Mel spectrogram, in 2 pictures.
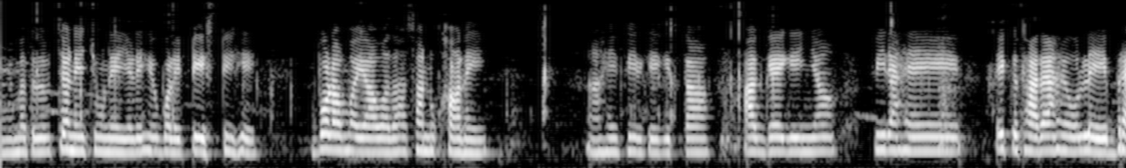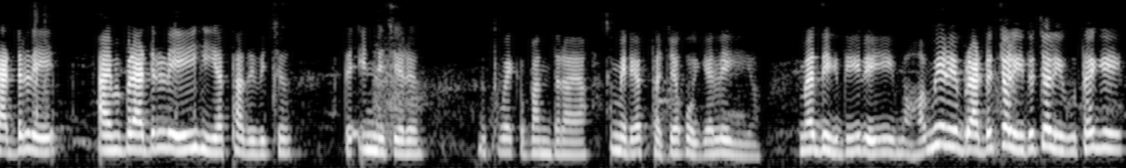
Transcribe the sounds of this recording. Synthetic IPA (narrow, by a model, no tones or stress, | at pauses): mət̪ləbt͡ʃənẽːt͡ʃuːneːd͡ʒeːɽeːɦeːoːbəɽeːʈeːsʈiːɦeːbəɽaːməjaːʋad̪aːsaːnũːkʰaːneː | ɦẽːpʰɪɾkeːkiːt̪aːəɡɛːɡəijãː | pʰɪɾɛɦẽː | ɪkt̪ʰaːɾeːɦẽːoːleːbɾɛːɖlẽː | mɛ̃ːbɾɛːɖleːiɦiːət̪ʰːaːd̪eːʋɪt͡ʃ | t̪eːʔɪnːeːt͡ʃəɾ | t̪ʰːoɪkbənd̪əɾaːjaː | meːɾeːət̪ʰːaːt͡ʃəkoːiːaːleːiiːaː | mɛ̃ːd̪ɪkʰd̪iːɾeimameːɾeːbɾɛːɖt͡ʃəliːt̪oːt͡ʃəliːkut̪ʰːɛːɡeː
